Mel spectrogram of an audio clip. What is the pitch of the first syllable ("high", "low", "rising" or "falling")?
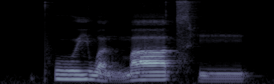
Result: high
